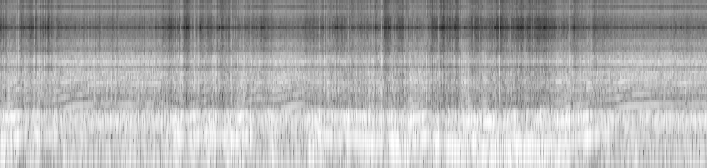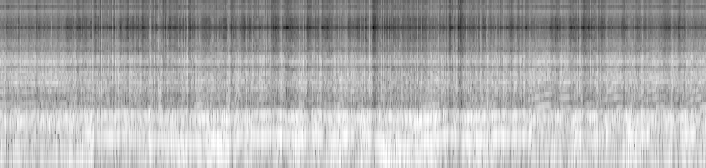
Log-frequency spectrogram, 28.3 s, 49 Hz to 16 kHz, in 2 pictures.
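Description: BMW E36 318iS race car's four-cylinder engine under hard driving, heard from inside the stripped cabin: the revs climb and drop again and again as the driver accelerates and lifts, with deep dips about six, eleven and sixteen seconds in.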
